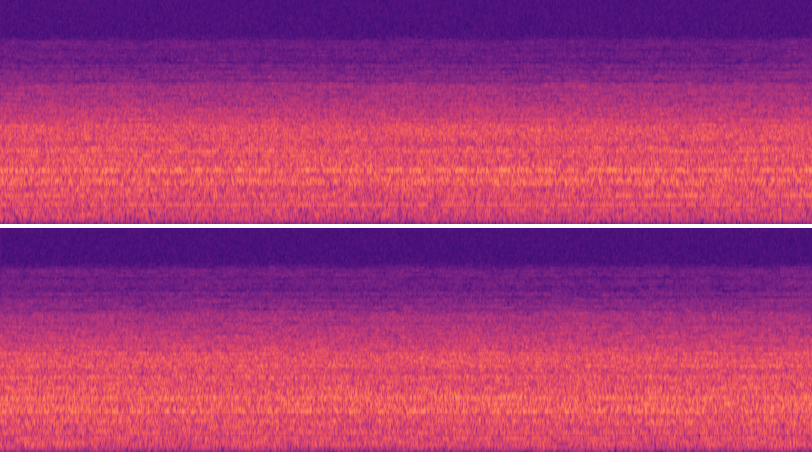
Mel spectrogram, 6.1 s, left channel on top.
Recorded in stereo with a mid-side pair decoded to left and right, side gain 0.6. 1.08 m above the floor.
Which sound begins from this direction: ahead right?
A fan, at 0.0 s.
